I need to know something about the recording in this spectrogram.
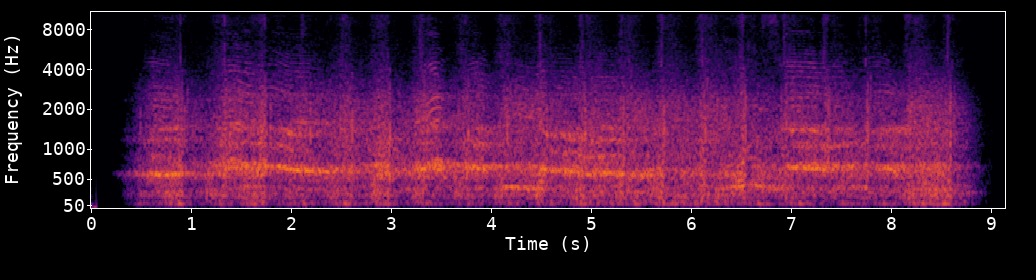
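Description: A large crowd sings a Borussia Mönchengladbach football fan song in unison, a dense, sustained mass of voices with a steady rhythmic pulse of regular beats running through it at constant loudness.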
